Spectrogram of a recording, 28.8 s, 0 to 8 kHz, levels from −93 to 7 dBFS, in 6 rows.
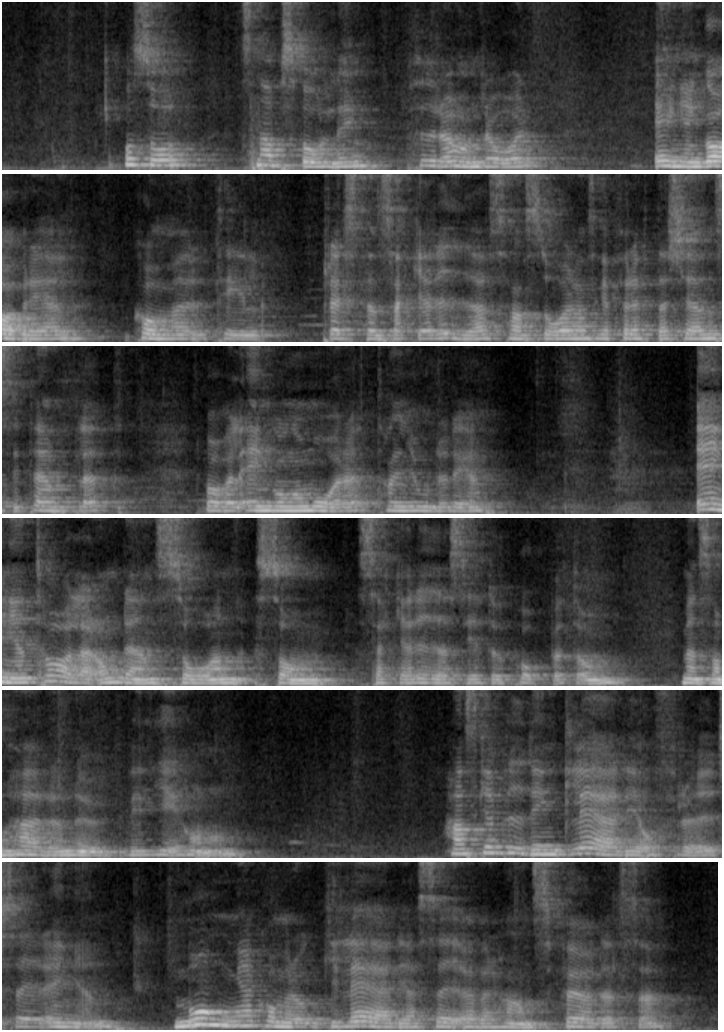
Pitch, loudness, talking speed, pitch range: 190 Hz, -26 LUFS, 135 wpm, 175-205 Hz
